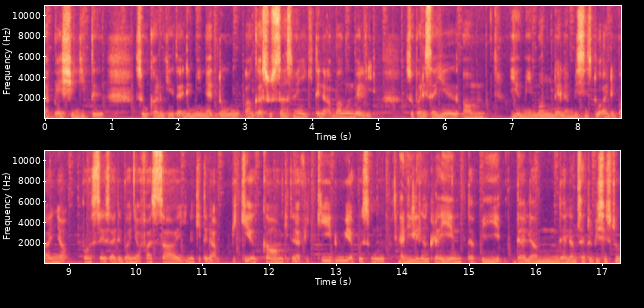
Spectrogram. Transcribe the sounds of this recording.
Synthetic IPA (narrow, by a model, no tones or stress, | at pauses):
lahpɛʃənkit̪ə | sokalawkit̪ət̪a̰ʔadəminat̪ːuaɡaʔsusahsənaɲəki̥t̪əna̰ʔbaŋʊnbalɪ̰ʔ | sopadasajəam | iəmẽmãŋdalambisnɛst̪uʔadabaɲaʔ̚pɾɔsɛsadabaɲak̚fasajnəkit̪əna̰ʔpikɪəkawnkit̪əna̰ʔfikɪduit̪apəsəmə | naʔdiləŋanklajənt̪api | dalamdalamsat̪ubisnɛst̪u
